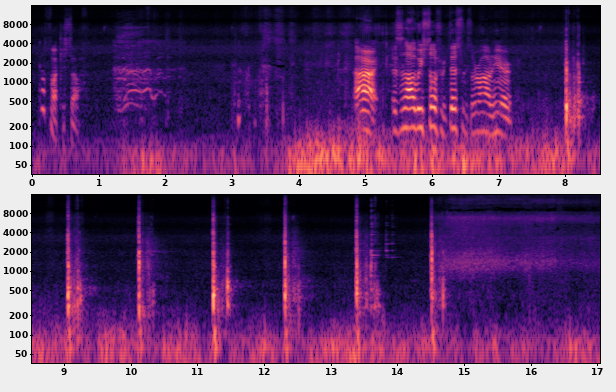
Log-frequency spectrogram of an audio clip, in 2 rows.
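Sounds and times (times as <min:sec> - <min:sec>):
axe chopping on pistol: 0:08.0 - 0:08.4, 0:09.0 - 0:09.4, 0:10.1 - 0:10.5, 0:11.2 - 0:11.6, 0:12.2 - 0:12.7, 0:13.4 - 0:13.8, 0:14.5 - 0:14.8.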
